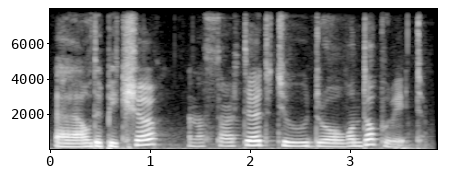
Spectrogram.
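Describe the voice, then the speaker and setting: A woman's voice: mid-range voice, a little mellow. A woman with a strong Italian accent, a native Italian speaker, narrating her drawing tutorial as a voice-over in a hesitant way, with many fillers. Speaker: illustrator.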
